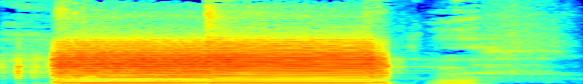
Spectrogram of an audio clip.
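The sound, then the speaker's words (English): A loud, heavily overdriven electric guitar chord, played through a Sound of Justice FX overdrive distortion pedal, rings out thick and buzzy, gets struck again midway, then cuts off abruptly, followed by a brief voice. “it's so dumb how good these fucking Sound of Justice FX pedals are.”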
